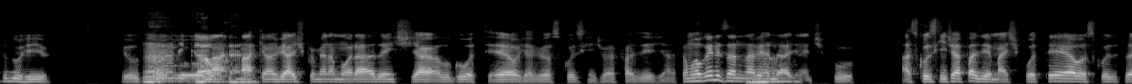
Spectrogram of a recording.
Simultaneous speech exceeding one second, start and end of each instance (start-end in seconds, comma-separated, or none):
1.4-2.6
